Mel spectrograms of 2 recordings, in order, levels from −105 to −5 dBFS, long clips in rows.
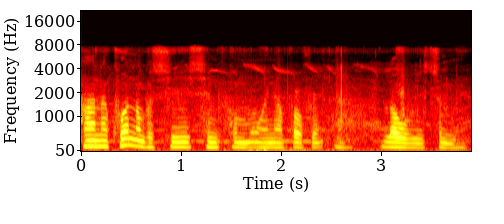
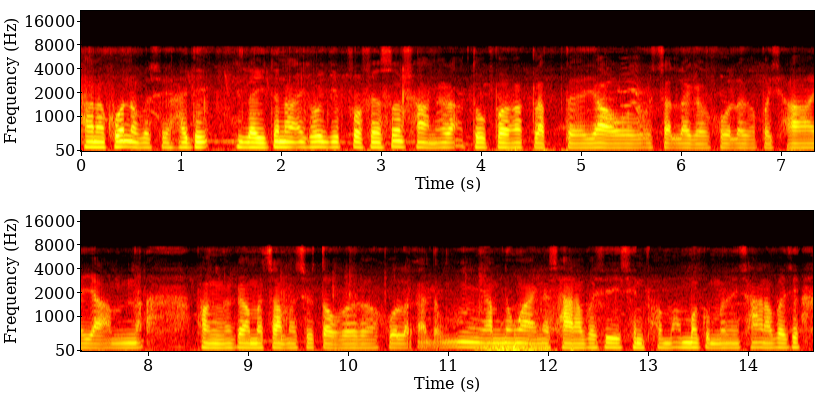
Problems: background sounds at intervals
